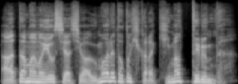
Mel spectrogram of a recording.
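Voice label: victory, Japanese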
